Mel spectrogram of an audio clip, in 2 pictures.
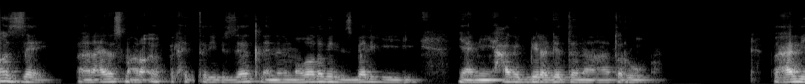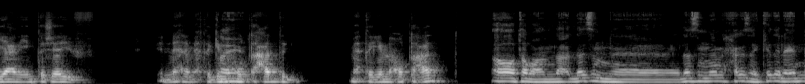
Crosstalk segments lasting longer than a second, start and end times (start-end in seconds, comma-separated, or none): none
